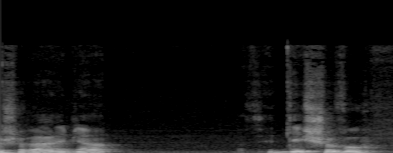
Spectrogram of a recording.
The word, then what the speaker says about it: chevaux: eh bien, c'est des chevaux. Donc là, le son change complètement à la fin. Et c'est vrai que vous avez tendance à dire des chevals. Non, ce sont des chevaux et ça s'écrit AUX.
